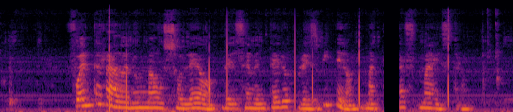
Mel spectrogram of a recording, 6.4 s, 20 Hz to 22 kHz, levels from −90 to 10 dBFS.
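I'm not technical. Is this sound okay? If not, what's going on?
No. Loud pop: a sudden electrical spike, likely from a plug, switch or static, adds sharp pops over the speech at 1.37, 2.61 and 3.69 seconds (each a quick double pop), then single pops at 4.49 and 5.60 seconds. Bluetooth dropout: sound data likely failed to reach the headphones in time, so the speech goes silent for about 0.2 seconds from 4.79 seconds and resumes as if it had kept playing.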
